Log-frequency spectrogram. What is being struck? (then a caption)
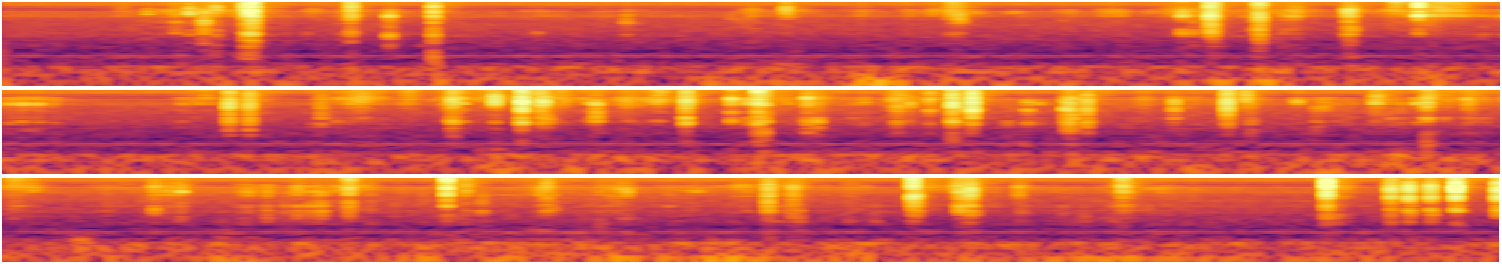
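Small hard-plastic articulated action figure. A small hard-plastic articulated Bardock action figure is turned and handled with fingertips, its arm joints moved to make many sharp, brief, high plastic clicks. The clicks sit over a steady low rumble with a faint constant hum.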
